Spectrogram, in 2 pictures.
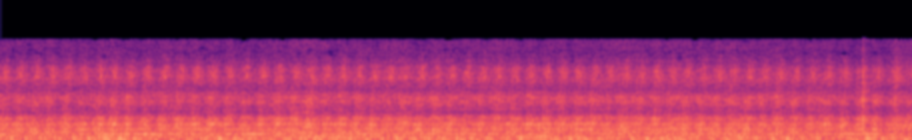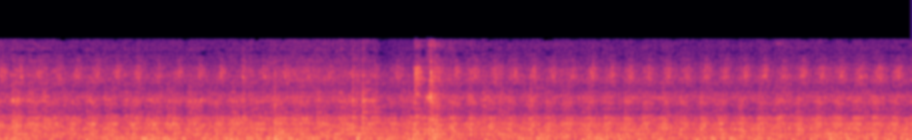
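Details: Jarwo Crown rice transplanter single-cylinder engine, previously hard to start, after carburettor fuel-screw adjustment; steady chugging beat holding a settled speed without stumbles, now running and revving evenly.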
